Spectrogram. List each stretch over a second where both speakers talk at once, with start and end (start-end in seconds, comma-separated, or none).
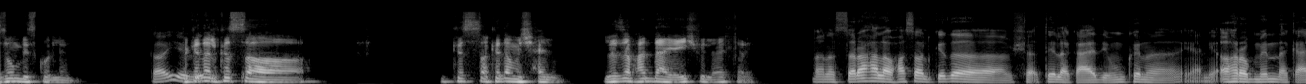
none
